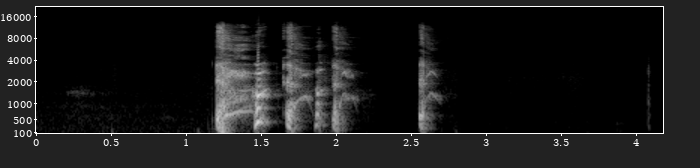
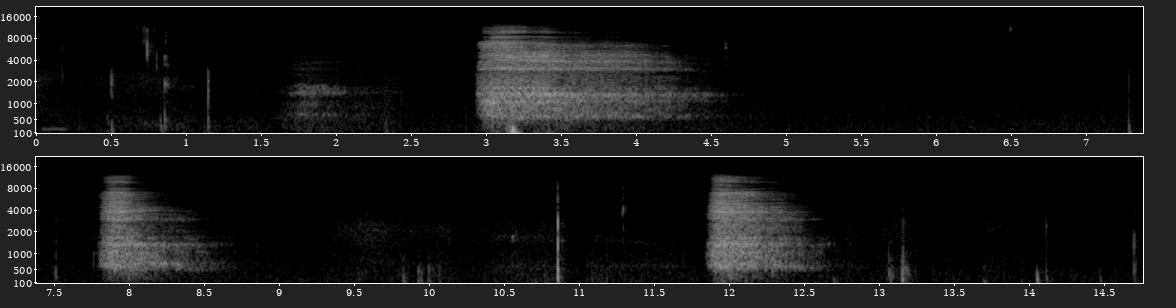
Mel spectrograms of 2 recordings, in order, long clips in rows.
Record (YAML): cough_length: 4.2 s
cough_amplitude: 32728
cough_signal_mean_std_ratio: 0.24
exhalation_length: 14.8 s
exhalation_amplitude: 5511
exhalation_signal_mean_std_ratio: 0.3
survey_phase: beta (2021-08-13 to 2022-03-07)
age: 45-64
gender: Female
wearing_mask: 'No'
symptom_none: true
smoker_status: Never smoked
respiratory_condition_asthma: false
respiratory_condition_other: false
recruitment_source: REACT
submission_delay: 2 days
covid_test_result: Negative
covid_test_method: RT-qPCR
